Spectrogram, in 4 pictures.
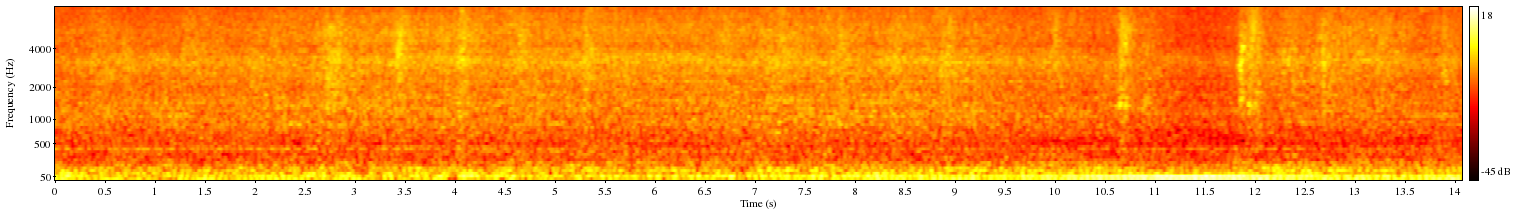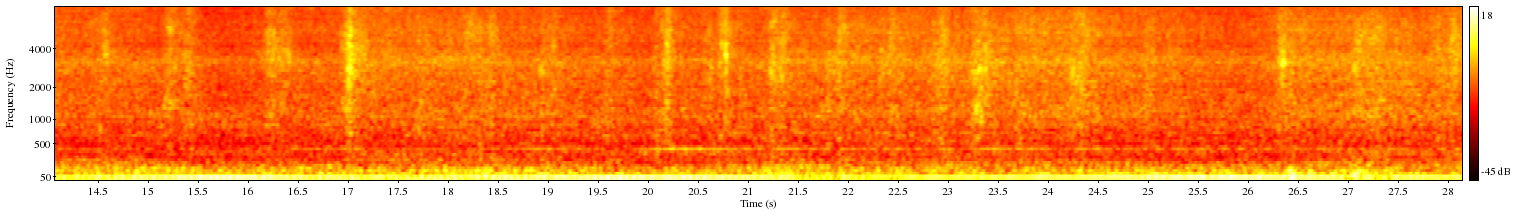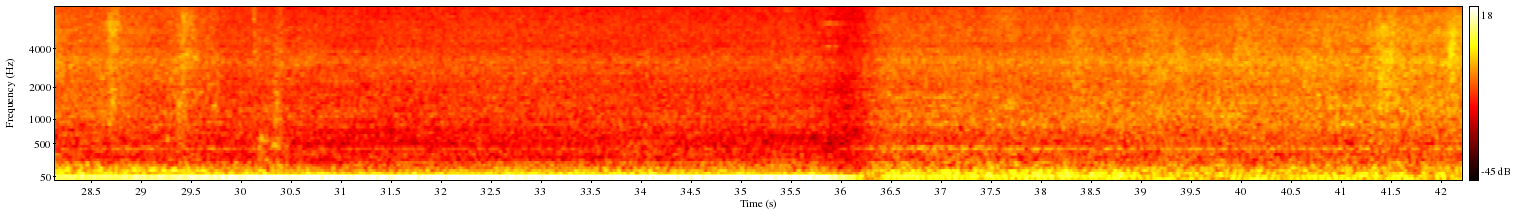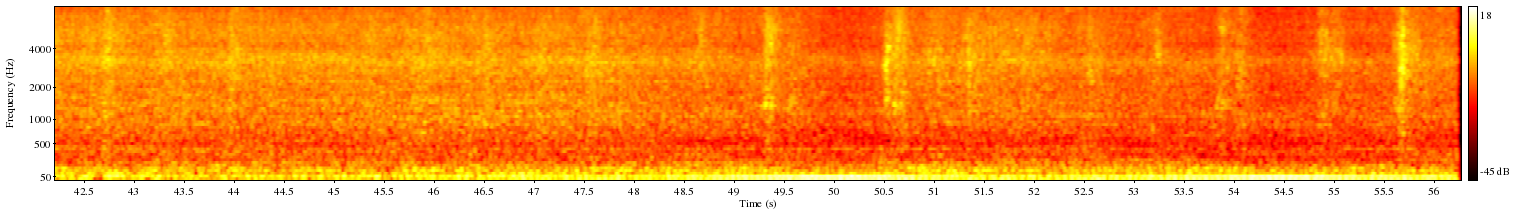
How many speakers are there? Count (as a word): zero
